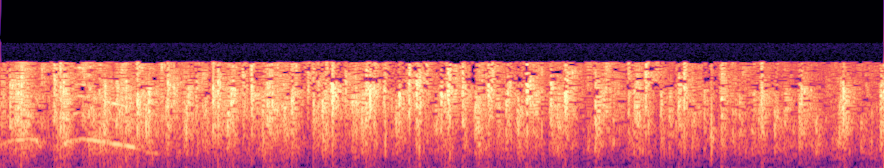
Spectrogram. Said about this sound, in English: Would you just give them a clap offering?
